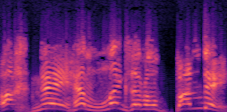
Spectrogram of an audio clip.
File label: german voice; BALLY; CORVETTE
